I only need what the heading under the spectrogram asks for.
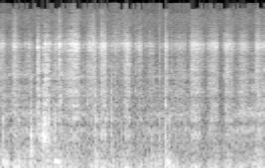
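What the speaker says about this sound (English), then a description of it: "I'm going to use my glass muller. And this is my mulling slab" A glass muller grinding poinsettia leaves on a mulling slab, giving close, soft gritty rubbing strokes in an irregular back-and-forth rhythm, faint and heard alone.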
